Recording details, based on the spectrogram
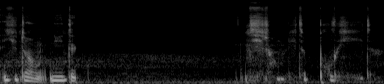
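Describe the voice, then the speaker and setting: A woman voicing a secretive, protective young male vampire best friend in an ASMR roleplay, talking haltingly and often dropping to a whisper. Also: on the low side, lively intonation, a little mellow. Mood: pleading.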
